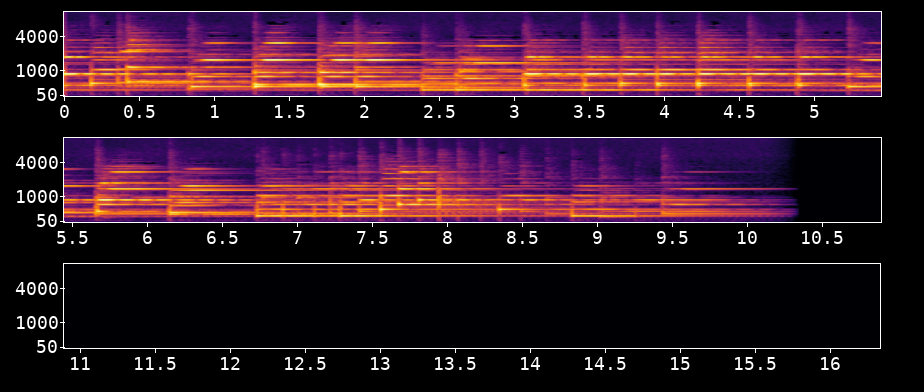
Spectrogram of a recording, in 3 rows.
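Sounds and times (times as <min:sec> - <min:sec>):
steel pan solo: 0:00.0 - 0:10.3.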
